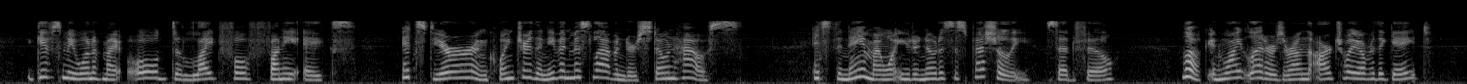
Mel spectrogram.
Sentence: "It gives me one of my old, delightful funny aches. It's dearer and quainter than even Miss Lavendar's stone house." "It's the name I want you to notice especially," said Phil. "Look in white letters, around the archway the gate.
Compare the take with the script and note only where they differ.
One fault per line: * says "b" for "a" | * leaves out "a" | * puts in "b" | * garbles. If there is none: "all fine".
* puts in "over"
